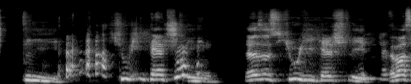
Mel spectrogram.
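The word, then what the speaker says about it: Chuchichäschtli: So yes, I got a name which was quite difficult for me to pronounce. No. Kushishachli. It's Swiss German, right? Schuhichechli. Schuhichechli.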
